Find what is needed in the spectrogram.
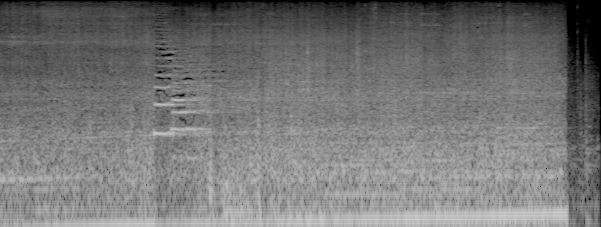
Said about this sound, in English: As he switches on a table light, the train begins to pull out of the station.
